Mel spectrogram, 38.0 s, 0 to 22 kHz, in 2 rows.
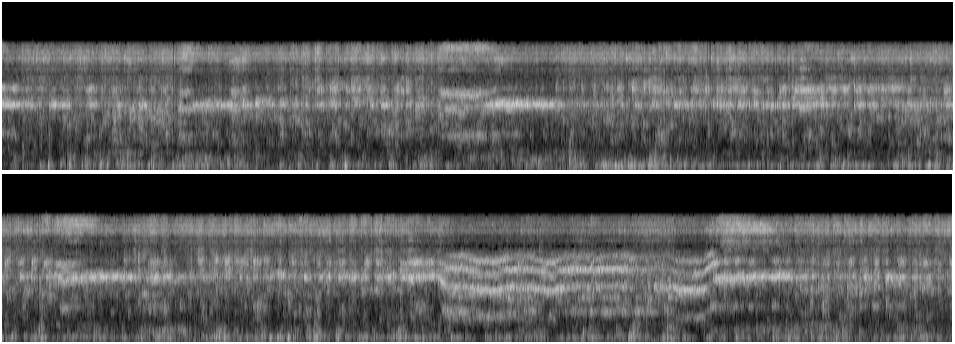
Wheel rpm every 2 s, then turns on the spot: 230, 230, 230, 230, 230, 230, 230, 230, 230, 230, 230, 230, 230, 230, 170, 160, 180, 230, 230.
none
